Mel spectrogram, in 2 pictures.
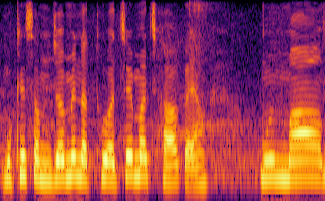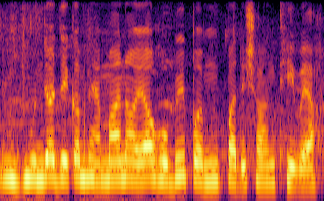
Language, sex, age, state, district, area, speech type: Sindhi, female, 30-45, Delhi, South Delhi, urban, spontaneous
